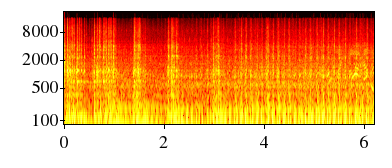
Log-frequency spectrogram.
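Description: Old tractor engine starting after sitting unused, a few uneven bursts of cranking and catching, then settling into a loud, rapid, steady idle chug close by.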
